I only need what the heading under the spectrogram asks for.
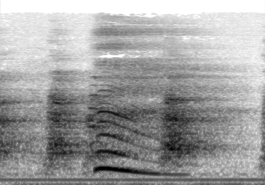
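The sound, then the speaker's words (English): A dog barks excitedly several times in quick succession at someone at the door, one bark stretching into a drawn-out, falling yelp, over a low steady background hum with no one talking. “Someone is at my door, and my dog is going crazy.”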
